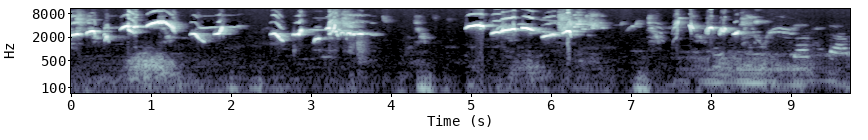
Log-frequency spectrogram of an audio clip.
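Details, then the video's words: Provoking song of a white-rumped shama, meant to rouse fighting birds: fast whistled phrases, rising and falling slurs and sharp upsweeps in quick bursts with brief pauses, a few soft low thuds between phrases. "SEKALI PLAY KACER KALIAN PASTI LANGSUNG NGOBRA !!! KEPANCING EMOSINYA FULL FIGHTER"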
